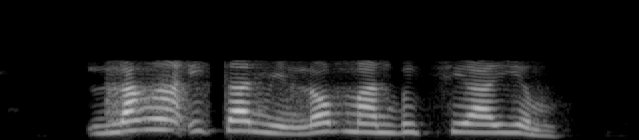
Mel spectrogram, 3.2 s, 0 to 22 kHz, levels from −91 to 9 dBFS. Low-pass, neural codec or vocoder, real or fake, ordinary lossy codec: 3.6 kHz; codec, 16 kHz, 4 kbps, X-Codec, HuBERT features, trained on balanced general audio; fake; AAC, 24 kbps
